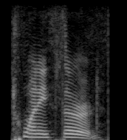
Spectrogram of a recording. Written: 23rd

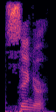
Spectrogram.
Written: singer

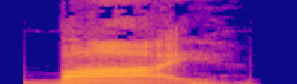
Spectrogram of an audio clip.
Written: buy

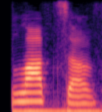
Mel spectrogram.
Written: lots of

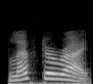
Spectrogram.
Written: or right

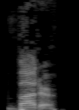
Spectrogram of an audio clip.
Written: butter

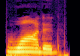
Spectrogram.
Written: wanted

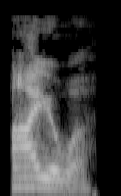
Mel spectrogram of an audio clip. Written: Iowa

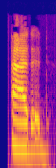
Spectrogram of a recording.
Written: added

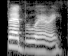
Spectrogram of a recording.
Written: february

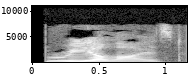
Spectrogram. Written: realized

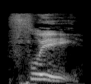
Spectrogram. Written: flee

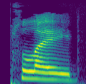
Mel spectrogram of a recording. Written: played

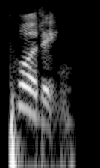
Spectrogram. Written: putting

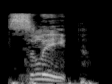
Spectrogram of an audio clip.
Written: sleep

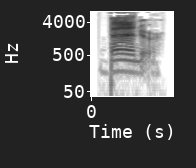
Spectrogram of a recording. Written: banner

